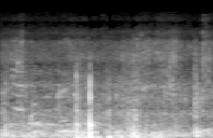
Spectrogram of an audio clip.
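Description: Footsteps on asphalt with handling knocks on a handheld camera, an irregular run of low thumps with one sharper knock about a second in.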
